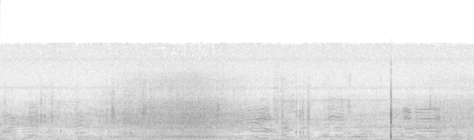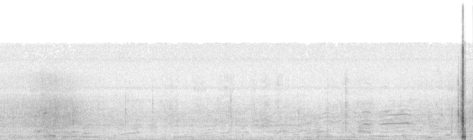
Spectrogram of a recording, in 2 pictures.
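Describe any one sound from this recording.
Many people chatter and children shout on a busy beach outdoors.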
